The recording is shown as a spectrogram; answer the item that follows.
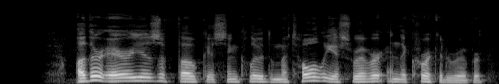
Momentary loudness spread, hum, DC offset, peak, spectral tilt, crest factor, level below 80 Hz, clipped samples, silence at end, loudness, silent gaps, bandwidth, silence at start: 10 LU; none; under 0.1%; 0 dBFS; -8 dB/octave; 18 dB; -54 dBFS; under 0.1%; 0.15 s; -20 LUFS; none; 11 kHz; 0.75 s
